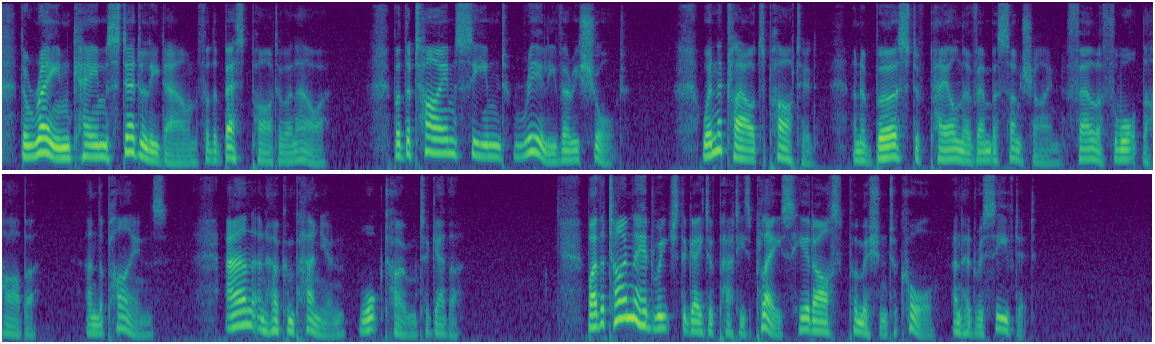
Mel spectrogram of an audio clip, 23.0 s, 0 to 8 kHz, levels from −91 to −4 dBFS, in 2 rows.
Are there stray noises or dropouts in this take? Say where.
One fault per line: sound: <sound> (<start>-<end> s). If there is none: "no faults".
no faults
